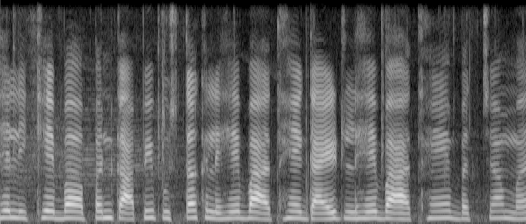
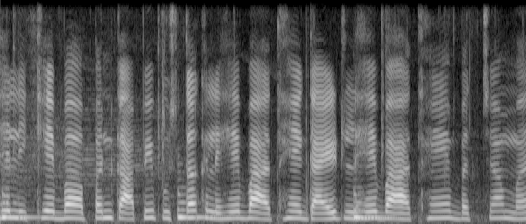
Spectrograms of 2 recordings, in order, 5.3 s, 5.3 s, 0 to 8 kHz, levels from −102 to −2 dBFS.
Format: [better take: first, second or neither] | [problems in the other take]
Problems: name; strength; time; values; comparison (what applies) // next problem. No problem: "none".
first | background sound (Bowed string instrument); 8 dB below the speech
